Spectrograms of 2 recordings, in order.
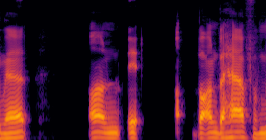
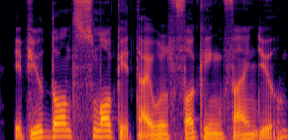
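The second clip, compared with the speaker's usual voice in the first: put-on Russian accent. Threatening another speaker over smoking, Russian accent. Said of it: "Mister Russia Man".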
